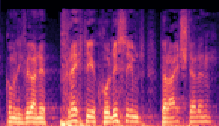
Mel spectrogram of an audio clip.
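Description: A man's voice: medium pitch, level tone, moderate pace, a little mellow, close to an everyday voice. A man voicing a vain, showy male peacock in a spoken Christmas tale.

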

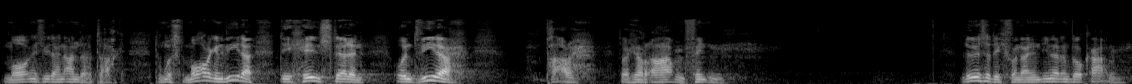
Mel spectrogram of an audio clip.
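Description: Husky-voiced man preaching in a hall. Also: medium pitch, animated, normal speed, long pauses. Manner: addresses listeners directly, insistent and exhorting. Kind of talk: sermon.

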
